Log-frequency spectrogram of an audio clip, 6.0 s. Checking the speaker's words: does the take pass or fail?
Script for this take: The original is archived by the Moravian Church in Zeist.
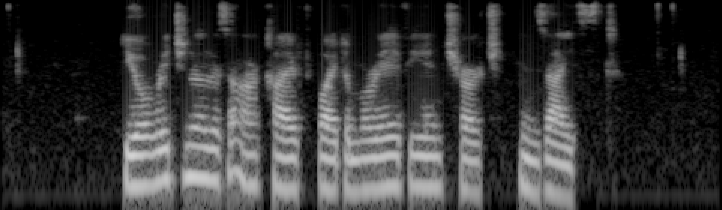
pass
